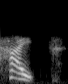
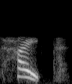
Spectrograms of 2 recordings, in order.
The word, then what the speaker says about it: height: I don't understand why even educated adults say height. It's height.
